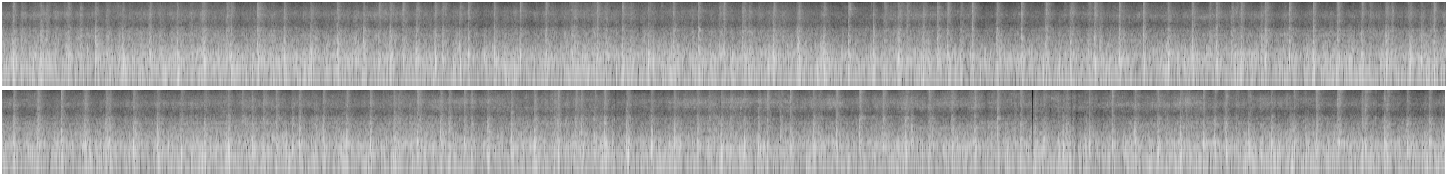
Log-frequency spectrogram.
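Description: Steam-hauled heritage passenger train running at speed, heard from an open carriage window: a steady rumble with a dense, continuous run of wheel clicks on the rails.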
